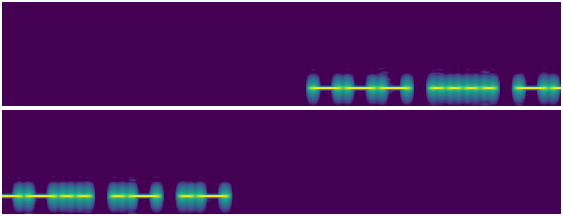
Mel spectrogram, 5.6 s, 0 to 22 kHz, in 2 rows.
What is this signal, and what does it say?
Morse code, heard as a keyed tone, about 28 wpm, 700 Hz. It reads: OH8AA
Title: DXCC-100 Call Signs - 5 Characters - 28wpm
